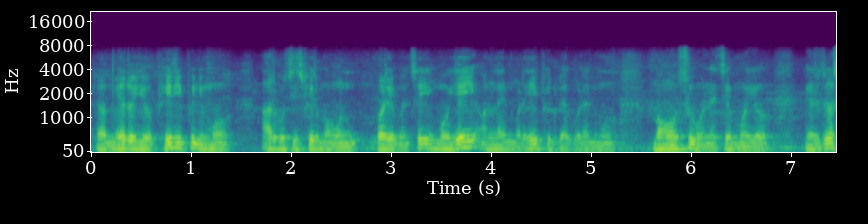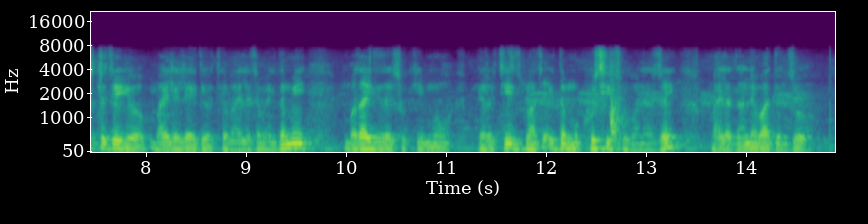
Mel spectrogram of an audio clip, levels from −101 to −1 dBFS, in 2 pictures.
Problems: constant background noise, background conversations at intervals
